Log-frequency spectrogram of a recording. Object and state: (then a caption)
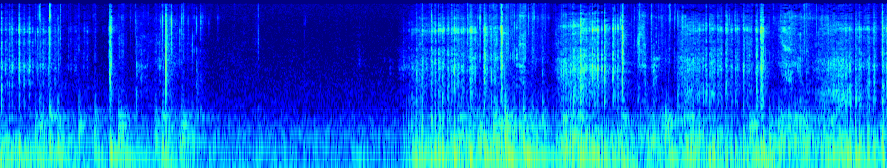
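Bar of soap being shaved. A metal blade scrapes and shaves the surface and edge of a hand-sized, solid pink bar of soap, held by fingers with dark painted nails, into curly flakes. Bright, crisp crackling scrapes and sharp little ticks come in quick, uneven strokes. They fade to a quiet lull in the middle before denser, louder shaving resumes to the end.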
